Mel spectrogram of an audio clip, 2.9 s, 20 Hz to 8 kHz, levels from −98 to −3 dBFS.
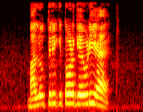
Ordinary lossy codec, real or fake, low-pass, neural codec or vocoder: Opus, 64 kbps; real; 7.2 kHz; none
